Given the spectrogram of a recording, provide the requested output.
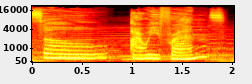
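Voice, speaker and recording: A woman's voice: sits high, fairly even intonation, drawn-out words. Serene, naive, otherworldly young woman. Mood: serene, innocent. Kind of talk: anime game voice acting. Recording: music behind.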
